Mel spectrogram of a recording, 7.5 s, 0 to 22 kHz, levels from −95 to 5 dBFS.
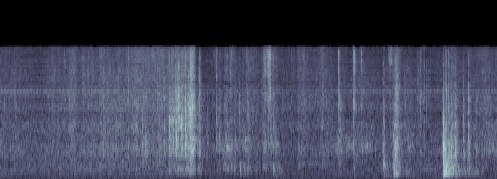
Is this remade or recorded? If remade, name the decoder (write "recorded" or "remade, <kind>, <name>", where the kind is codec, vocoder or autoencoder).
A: recorded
